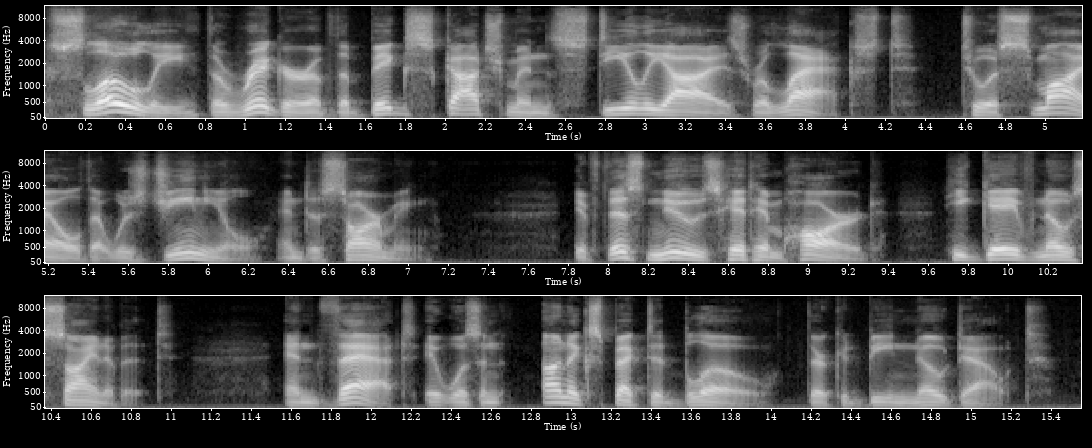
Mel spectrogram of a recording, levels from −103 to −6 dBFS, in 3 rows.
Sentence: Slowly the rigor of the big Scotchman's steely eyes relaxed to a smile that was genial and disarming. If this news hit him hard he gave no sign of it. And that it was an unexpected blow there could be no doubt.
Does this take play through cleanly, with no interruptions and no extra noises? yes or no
yes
